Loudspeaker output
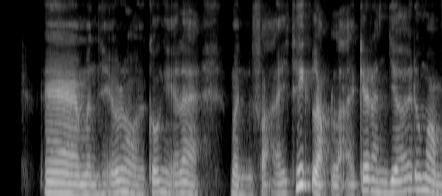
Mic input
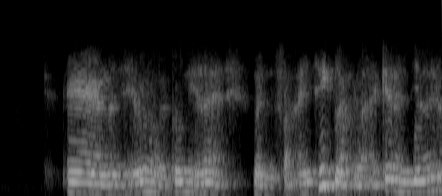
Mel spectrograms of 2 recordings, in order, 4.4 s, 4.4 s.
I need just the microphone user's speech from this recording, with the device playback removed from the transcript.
none

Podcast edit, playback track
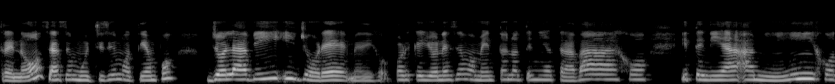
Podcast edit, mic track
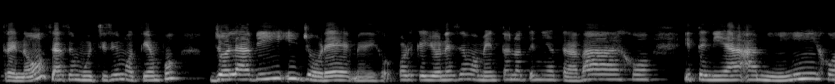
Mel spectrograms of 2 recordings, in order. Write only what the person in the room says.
none

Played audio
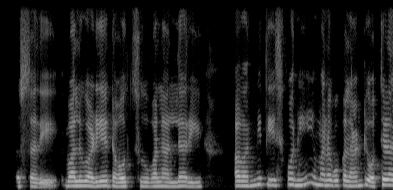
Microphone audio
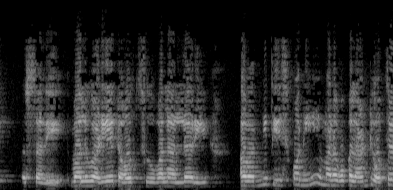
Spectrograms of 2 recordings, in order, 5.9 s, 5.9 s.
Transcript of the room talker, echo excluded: none

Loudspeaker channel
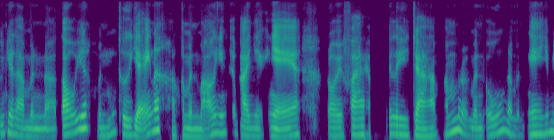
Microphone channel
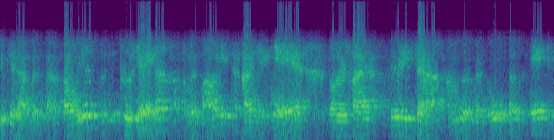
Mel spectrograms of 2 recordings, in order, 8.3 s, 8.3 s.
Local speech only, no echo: none

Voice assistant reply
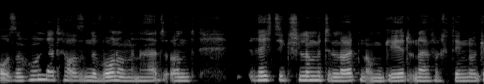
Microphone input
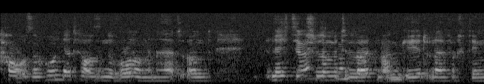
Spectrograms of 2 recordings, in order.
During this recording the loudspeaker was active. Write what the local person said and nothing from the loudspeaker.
Ich glaube, es kommt drauf an

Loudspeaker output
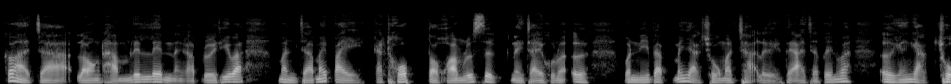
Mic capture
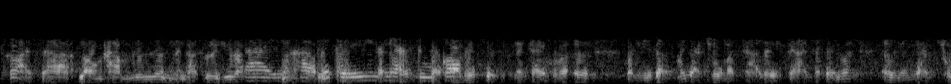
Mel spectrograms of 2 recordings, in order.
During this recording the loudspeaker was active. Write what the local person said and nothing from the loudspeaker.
ได้เลยคะ เบเกอรีเนี่ยดูก็

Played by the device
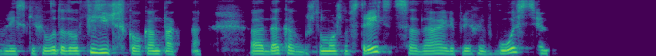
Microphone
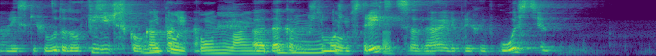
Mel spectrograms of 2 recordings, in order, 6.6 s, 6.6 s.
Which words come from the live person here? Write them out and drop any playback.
Не только онлайн, мгм, не только созвонов.

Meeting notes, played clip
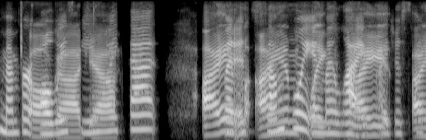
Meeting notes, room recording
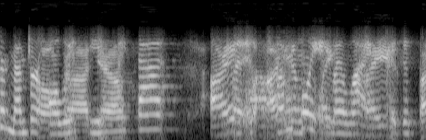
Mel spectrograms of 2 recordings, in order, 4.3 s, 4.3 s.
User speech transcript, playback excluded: Um

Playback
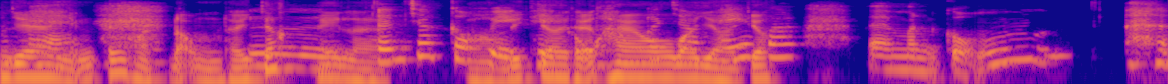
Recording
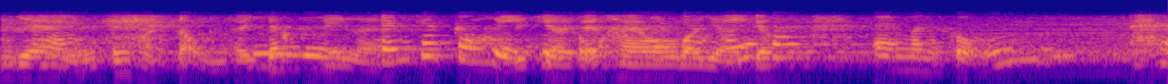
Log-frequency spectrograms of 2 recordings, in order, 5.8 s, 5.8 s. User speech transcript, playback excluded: none

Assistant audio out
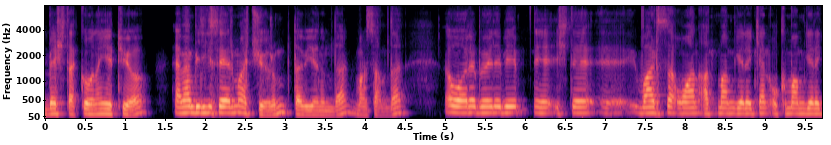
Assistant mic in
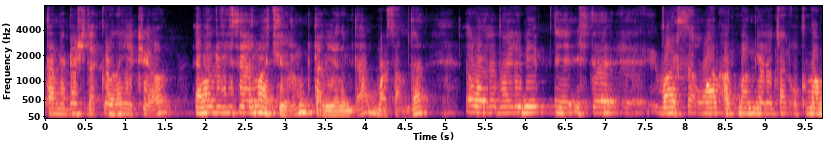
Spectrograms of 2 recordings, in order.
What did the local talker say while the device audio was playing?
none

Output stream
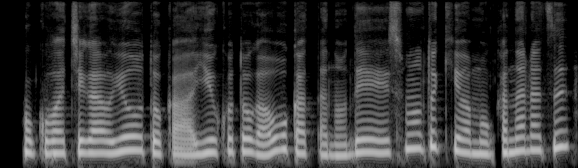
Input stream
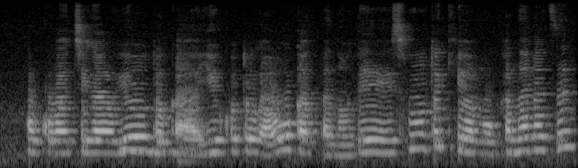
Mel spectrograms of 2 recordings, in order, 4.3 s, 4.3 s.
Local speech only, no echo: うーん。

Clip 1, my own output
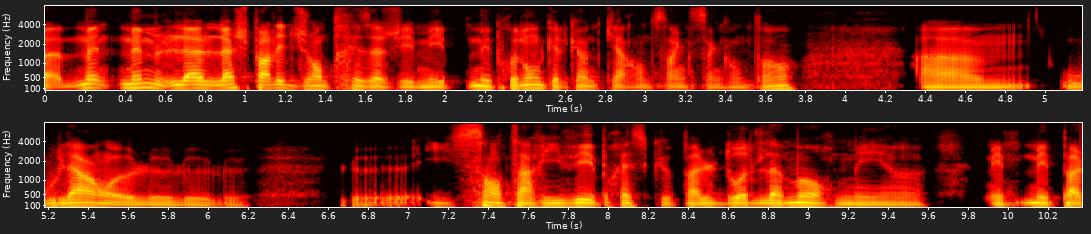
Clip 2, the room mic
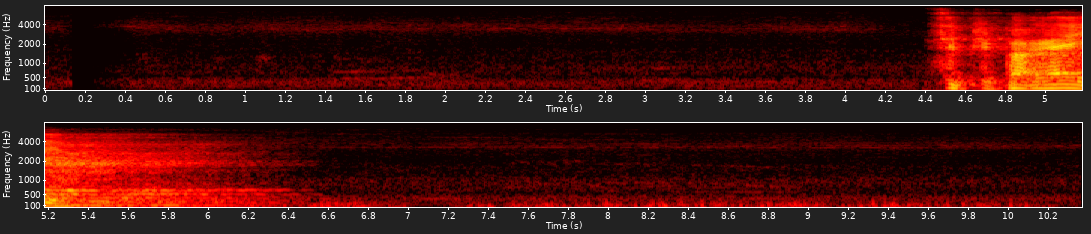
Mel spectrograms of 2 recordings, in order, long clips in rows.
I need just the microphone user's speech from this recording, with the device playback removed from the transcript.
C'est plus pareil.

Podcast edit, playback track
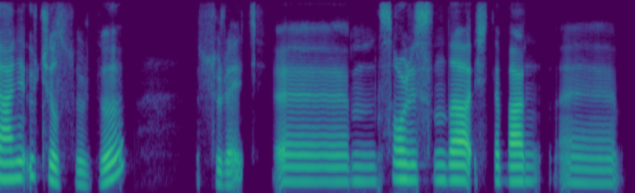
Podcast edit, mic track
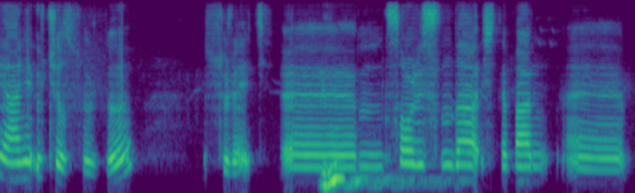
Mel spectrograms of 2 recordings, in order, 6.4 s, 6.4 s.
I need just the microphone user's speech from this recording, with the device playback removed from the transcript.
Hı hı.

